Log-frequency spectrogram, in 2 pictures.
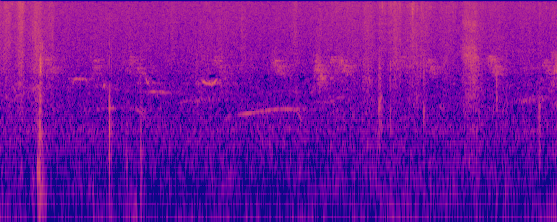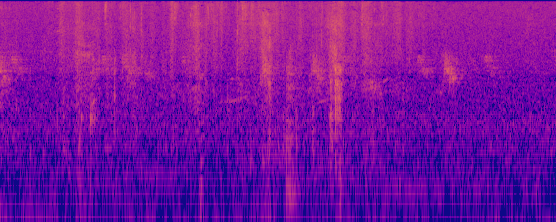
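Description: Near silence, with faint bird chirps a few times and scattered soft ticks and rustles.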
